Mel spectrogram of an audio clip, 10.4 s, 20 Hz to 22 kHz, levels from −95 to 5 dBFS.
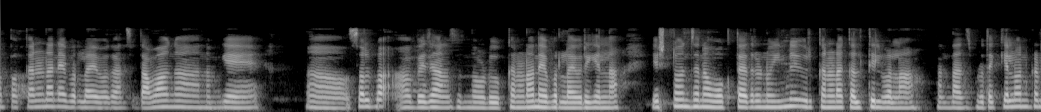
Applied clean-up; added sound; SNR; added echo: neural mask model DeepFilterNet 3.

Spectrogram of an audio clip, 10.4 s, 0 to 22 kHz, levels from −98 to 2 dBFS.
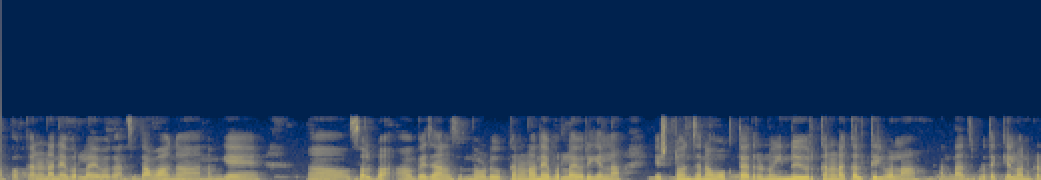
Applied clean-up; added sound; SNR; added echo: none; none; none; none.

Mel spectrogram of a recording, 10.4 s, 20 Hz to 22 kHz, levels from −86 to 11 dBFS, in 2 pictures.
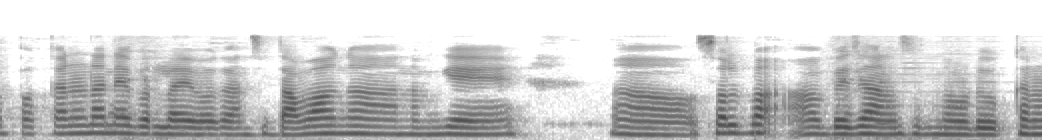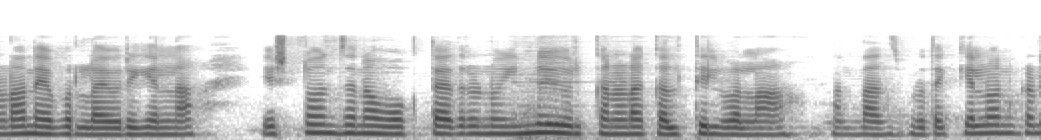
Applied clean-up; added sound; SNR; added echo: neural separator model SepFormer DNS4.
